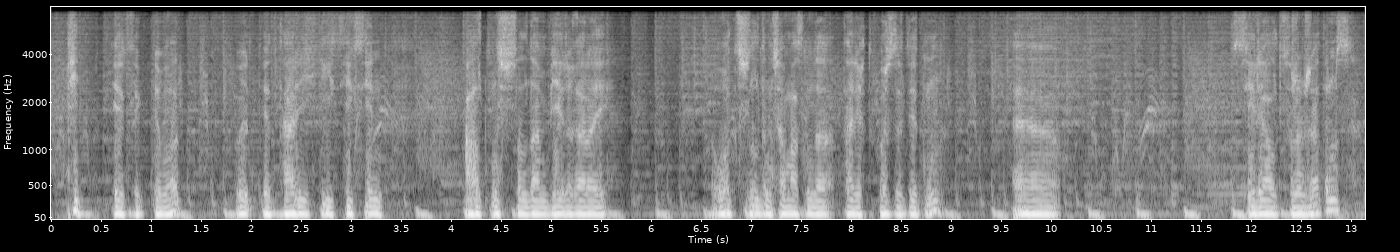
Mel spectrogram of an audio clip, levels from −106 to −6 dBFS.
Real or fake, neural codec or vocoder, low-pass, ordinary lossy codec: fake; vocoder, 24 kHz, 100 mel bands, Vocos; 7.2 kHz; none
